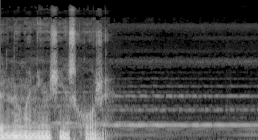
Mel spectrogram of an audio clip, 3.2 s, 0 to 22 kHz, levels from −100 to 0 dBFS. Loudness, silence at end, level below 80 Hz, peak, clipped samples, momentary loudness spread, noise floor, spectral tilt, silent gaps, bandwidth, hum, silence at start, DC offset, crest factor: -19 LUFS; 0 s; -26 dBFS; -4 dBFS; under 0.1%; 23 LU; -39 dBFS; -5 dB/octave; none; 18 kHz; none; 0 s; under 0.1%; 16 dB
